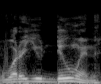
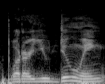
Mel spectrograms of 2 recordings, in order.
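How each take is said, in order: First: The word 'doing' ends with an 'in' sound. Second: The word 'doing' ends with a full 'ing' sound. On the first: This is the casual slang form. "We take off the G in English, as you know, in slang" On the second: This is the standard form. "instead of saying"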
